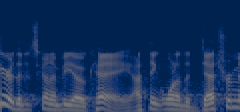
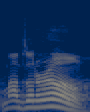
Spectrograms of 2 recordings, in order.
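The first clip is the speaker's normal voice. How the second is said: higher and louder, tossed-off dismissal; mock gleeful retort; 7 semitones higher, 8 dB louder than usual. Student answers the resident about Mom, mock gleeful retort. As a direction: brush off the resident with gleeful bravado.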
